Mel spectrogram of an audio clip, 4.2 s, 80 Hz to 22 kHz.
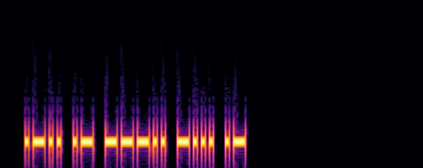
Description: Morse code, heard as a keyed tone, about 30 wpm, 700 Hz. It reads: LA8BA
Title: DXCC-100 Call Signs - 5 Characters - Repeated 2x - 30wpm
